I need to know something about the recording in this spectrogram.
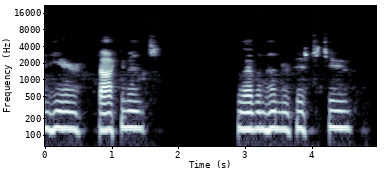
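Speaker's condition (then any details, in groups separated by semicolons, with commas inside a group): Parkinson's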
